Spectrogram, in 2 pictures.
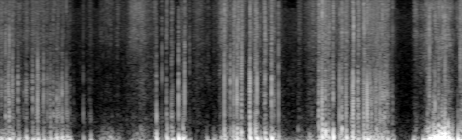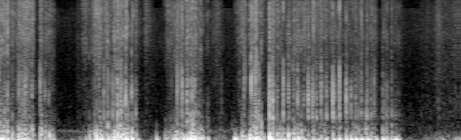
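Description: Long dark red nails scratch across the ribs of a soft, hollow, dark grey ribbed knit fabric bag as it is held and pressed into folds over a fur rug. The scratching is a dense, muffled, deep rustle, almost entirely low in tone, with brief pauses between bursts.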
